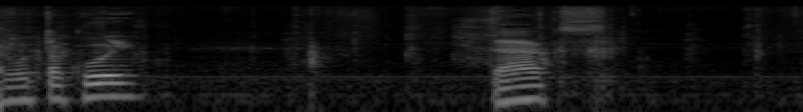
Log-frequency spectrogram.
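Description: A page of a book is turned with a soft paper rustle.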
